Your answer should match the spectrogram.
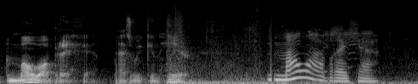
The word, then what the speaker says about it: Mauerbrecher: At first I thought Mauerbrecher or something like this, but my good old friend Google Translator lady said Mauerbrecher, as we can hear.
